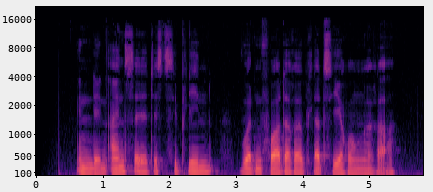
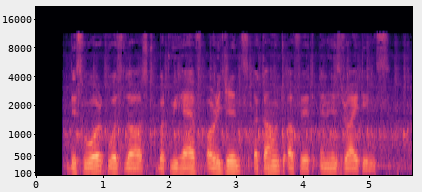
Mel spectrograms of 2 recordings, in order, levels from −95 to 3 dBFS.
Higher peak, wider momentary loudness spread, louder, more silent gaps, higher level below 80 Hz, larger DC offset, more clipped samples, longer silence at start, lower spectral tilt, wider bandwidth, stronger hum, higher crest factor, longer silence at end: second, -16 dBFS vs -4 dBFS; about the same, 10 LU vs 9 LU; second, -36 LUFS vs -22 LUFS; neither; second, -64 dBFS vs -56 dBFS; neither; neither; first, 0.6 s vs 0.4 s; about the same, -7 dB/octave vs -6 dB/octave; first, 15.5 kHz vs 11.5 kHz; neither; about the same, 20 dB vs 18 dB; first, 0.45 s vs 0 s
